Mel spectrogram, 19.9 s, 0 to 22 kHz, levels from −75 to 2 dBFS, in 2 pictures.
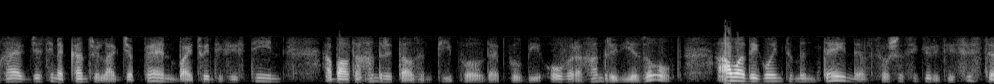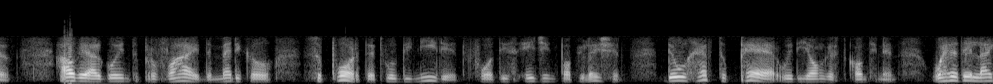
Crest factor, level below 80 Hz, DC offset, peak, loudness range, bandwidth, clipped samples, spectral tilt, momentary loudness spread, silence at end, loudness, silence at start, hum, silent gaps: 20 dB; -62 dBFS; under 0.1%; 0 dBFS; 6 LU; 6.2 kHz; under 0.1%; -5 dB/octave; 17 LU; 0 s; -21 LUFS; 0 s; none; none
